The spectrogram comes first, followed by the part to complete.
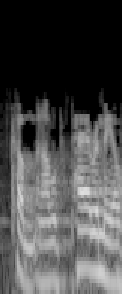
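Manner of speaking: plain reading voice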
